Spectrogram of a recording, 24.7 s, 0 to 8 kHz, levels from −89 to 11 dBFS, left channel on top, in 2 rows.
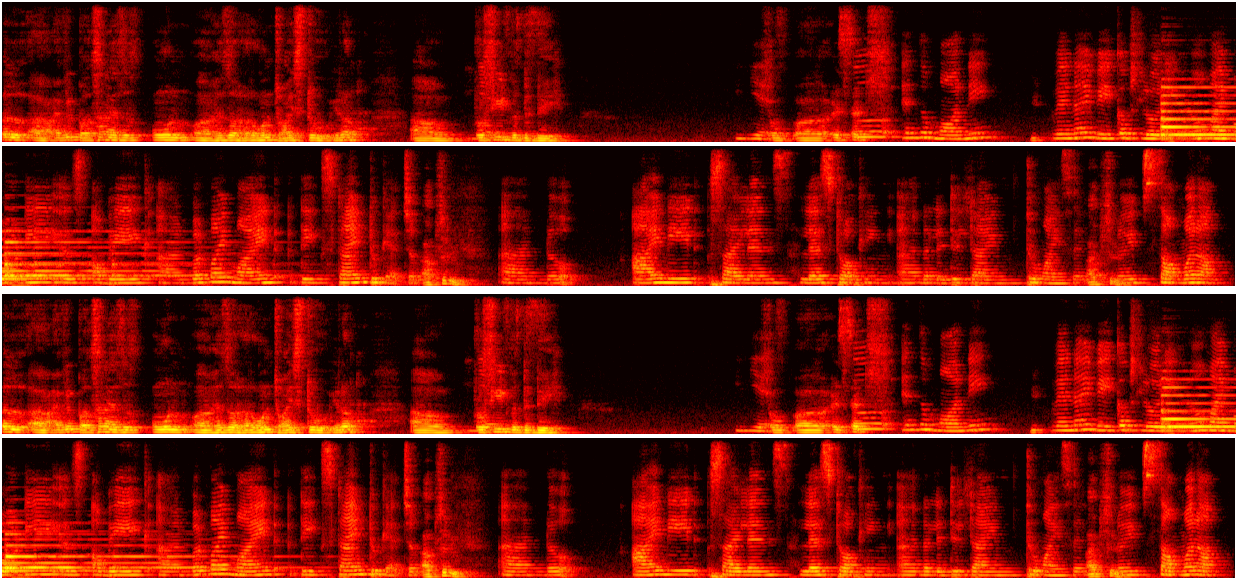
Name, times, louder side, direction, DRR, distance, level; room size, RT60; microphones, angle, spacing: voice 1, 0.0-3.6 4.1-5.6 7.7-8.8 16.5-16.9 23.2-23.6, right 4 dB, 35° right, 0 dB, 0.3 m, -24 dB
voice 2, 4.6-4.9 7.3-7.7 8.5-9.9 10.5-16.5 17.3-18.0 18.6-24.4, equal, 10° right, 0 dB, 0.8 m, -30 dB
sound 1, 11.6-14.5, right 2 dB, 45° left, 0.7 m, -23 dB
2.7 x 2.4 x 2.8 m, 0.42 s
head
